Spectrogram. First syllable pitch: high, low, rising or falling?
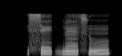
low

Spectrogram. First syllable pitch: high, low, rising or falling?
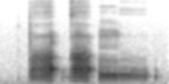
rising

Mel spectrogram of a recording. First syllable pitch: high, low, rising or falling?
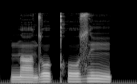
low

